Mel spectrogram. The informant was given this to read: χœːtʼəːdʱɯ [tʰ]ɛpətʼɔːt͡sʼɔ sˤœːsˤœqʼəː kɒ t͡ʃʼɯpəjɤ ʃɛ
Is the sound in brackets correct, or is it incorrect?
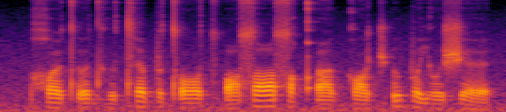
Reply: correct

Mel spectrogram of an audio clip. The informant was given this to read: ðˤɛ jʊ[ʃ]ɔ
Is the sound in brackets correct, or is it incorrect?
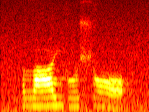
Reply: correct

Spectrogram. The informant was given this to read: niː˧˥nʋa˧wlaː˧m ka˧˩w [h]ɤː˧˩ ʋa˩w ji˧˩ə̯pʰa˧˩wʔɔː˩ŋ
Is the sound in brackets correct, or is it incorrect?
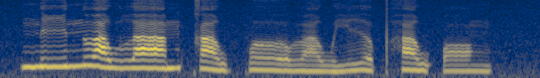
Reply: incorrect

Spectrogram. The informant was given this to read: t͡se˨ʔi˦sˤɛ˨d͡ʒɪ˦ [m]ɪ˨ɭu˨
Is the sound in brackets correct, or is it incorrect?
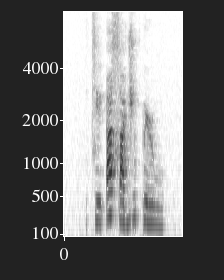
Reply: incorrect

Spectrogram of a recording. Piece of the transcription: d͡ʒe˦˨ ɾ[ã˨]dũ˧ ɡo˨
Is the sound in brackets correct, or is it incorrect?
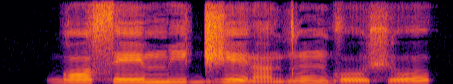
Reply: correct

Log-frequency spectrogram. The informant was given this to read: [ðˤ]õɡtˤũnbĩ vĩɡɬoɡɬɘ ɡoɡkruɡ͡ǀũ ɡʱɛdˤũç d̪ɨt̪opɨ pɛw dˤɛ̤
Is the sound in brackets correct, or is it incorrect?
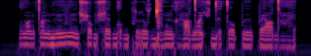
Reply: correct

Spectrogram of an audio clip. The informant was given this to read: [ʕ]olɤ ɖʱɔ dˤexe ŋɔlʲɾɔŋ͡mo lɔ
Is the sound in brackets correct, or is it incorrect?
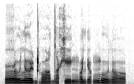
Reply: correct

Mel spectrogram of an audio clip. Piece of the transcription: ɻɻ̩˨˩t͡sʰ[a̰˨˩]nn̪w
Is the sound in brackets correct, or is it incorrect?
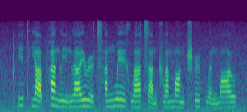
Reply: incorrect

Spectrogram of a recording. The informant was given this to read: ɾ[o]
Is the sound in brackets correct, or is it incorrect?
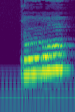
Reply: correct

